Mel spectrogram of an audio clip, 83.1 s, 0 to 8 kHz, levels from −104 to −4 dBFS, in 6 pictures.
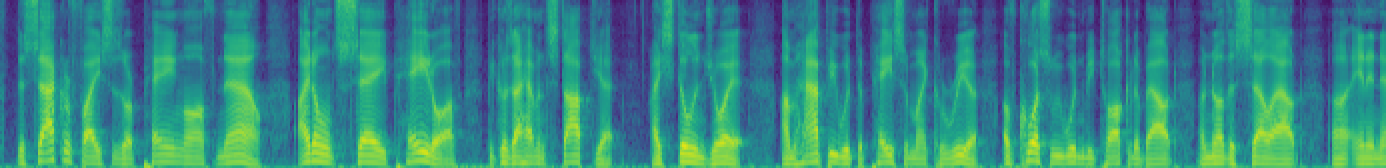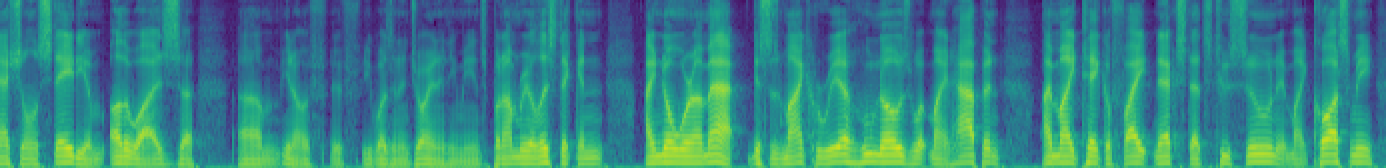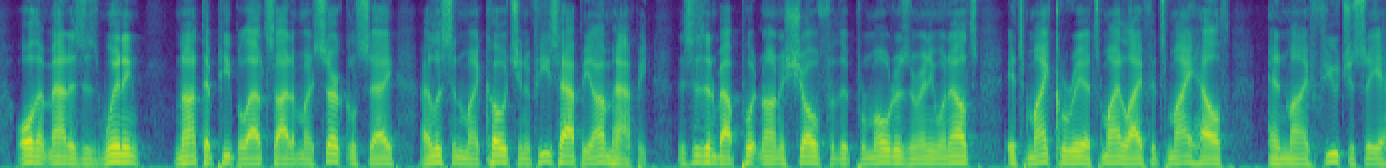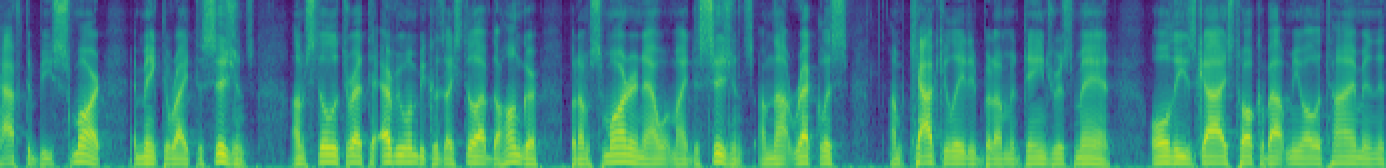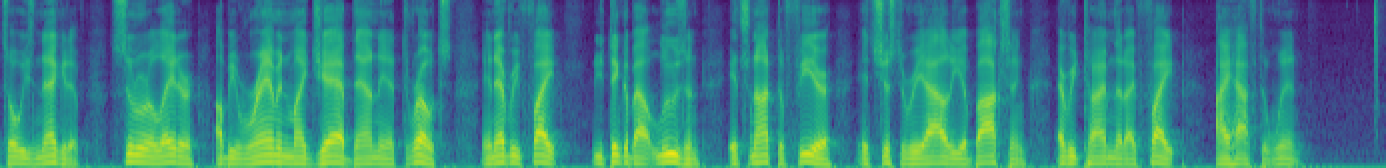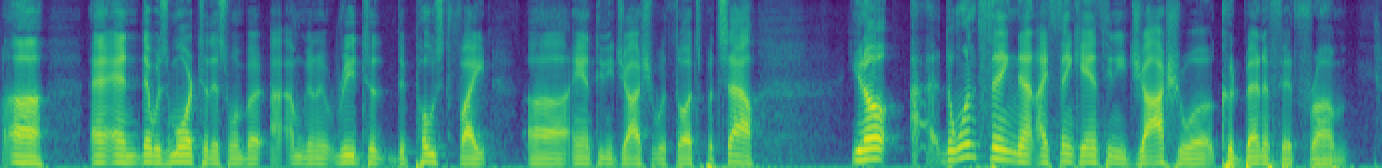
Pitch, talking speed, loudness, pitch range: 105 Hz, 190 wpm, -20 LUFS, 95-120 Hz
